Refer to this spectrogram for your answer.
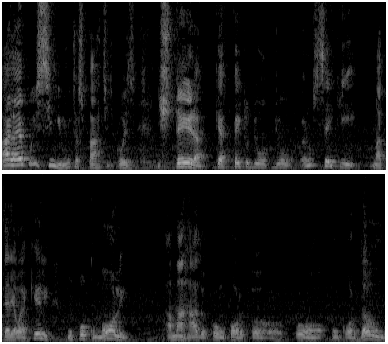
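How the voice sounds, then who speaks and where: The speaker talks at a fairly slow pace with very wide pitch swings and a somewhat breathy quality. Room echo is audible. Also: man, fairly high pitch for a man. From Brazil, Recife (Pernambuco), then São Paulo from 16. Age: 60s. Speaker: pastor. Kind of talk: sermon with personal digressions, livestream. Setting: livestream. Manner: halting, repetitive.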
